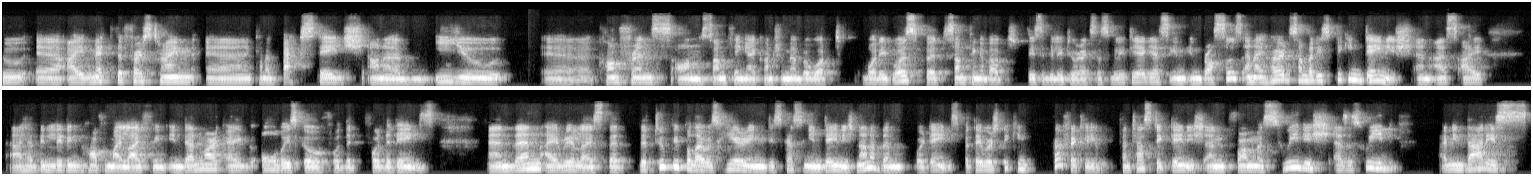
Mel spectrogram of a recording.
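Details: Adult speaker; ordinary speech.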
